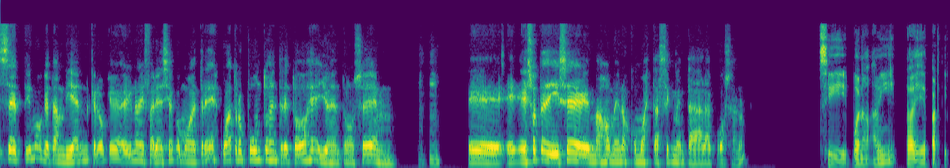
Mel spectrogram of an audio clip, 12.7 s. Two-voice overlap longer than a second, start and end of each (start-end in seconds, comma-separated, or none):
none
